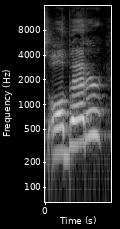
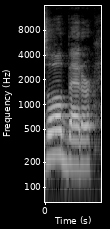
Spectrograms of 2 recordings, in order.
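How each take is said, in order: First: Higher, hopeful rising "All better?" from the mother; asking mom. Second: Put-on the child accepts it, falling and content; child agreeing. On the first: Retold or imitated. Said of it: "mom gives her a hug". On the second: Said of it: "Child says".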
